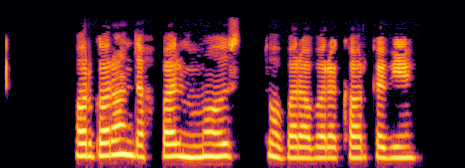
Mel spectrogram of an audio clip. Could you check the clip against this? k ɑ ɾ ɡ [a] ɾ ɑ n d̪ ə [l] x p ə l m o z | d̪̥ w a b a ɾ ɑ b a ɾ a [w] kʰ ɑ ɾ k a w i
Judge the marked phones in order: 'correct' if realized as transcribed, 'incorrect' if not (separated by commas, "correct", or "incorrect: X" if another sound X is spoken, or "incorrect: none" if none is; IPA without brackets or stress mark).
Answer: incorrect: ɑ, incorrect: none, incorrect: none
